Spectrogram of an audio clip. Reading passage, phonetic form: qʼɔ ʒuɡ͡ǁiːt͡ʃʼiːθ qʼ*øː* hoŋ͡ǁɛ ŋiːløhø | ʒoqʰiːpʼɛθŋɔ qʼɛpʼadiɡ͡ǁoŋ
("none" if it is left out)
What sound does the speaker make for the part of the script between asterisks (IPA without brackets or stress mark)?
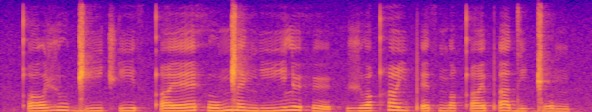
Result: ɛː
